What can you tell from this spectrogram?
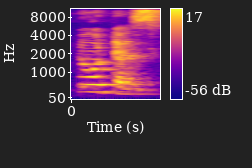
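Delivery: "टोटस" with a short us ending; correct tortoise. Shown as a demonstration. Teacher drilling learners, toh-tus. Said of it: "क्या बोलेंगे?".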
